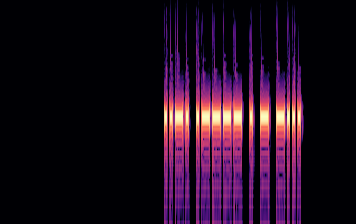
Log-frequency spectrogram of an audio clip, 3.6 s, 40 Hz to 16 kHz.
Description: Morse code, heard as a keyed tone, about 46 wpm, 700 Hz. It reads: F1ETB
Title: DXCC-100 Call Signs - 5 Characters - Repeated 3x - 45wpm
